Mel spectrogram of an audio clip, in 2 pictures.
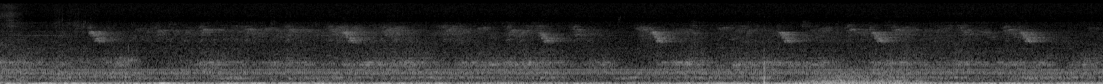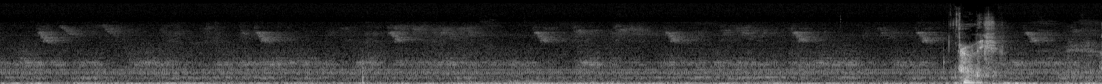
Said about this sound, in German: Also wenn ich wirklich so mitkriege, dass man gar kein Auto hört, nur die Vögel, das ist schon schön.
